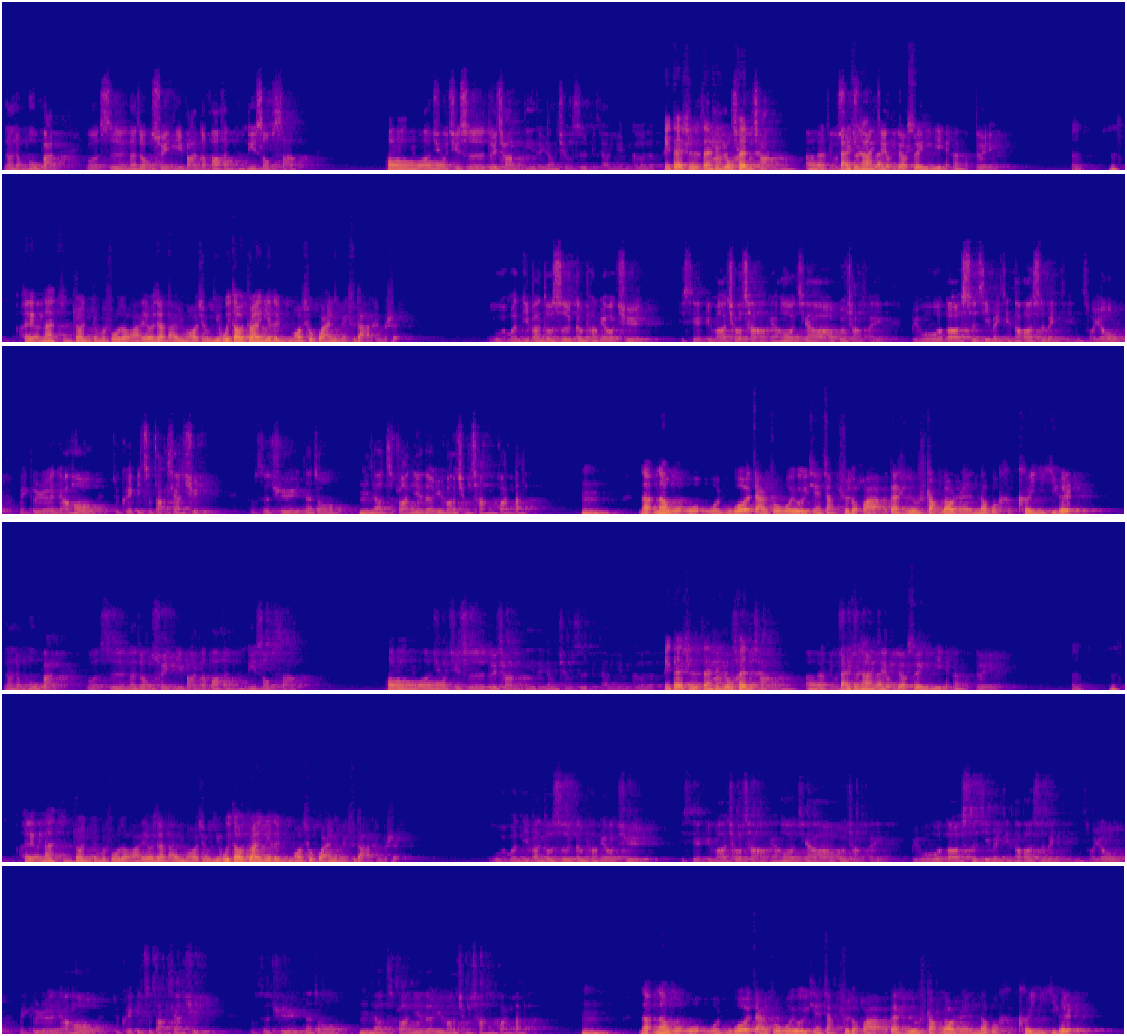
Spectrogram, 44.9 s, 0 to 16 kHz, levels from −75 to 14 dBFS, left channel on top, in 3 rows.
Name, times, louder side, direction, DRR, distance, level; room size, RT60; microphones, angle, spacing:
voice 1, 0.0-3.9 5.1-8.7 9.2-10.5 11.0-12.2 13.0-13.3 21.4-23.5 24.0-26.7 27.1-31.2 31.4-32.6 33.2-34.4 34.7-36.9, left 2 dB, 70° left, 0 dB, 3.9 m, -32 dB
voice 2, 5.1-5.9 8.8-10.0 10.7-12.8 14.2-14.4 14.8-14.9 15.2-20.2 34.7-35.0 37.7-38.0 38.4-44.2, left 1 dB, 35° left, 5 dB, 1.0 m, -21 dB
28.5 x 22.0 x 5.3 m, 1.1 s
head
